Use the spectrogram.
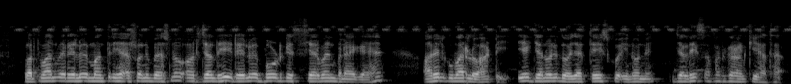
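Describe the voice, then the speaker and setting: This put-on character voice is hoarse, moving at a very fast pace with fairly even intonation. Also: man, fairly high pitch for a man. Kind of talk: news explainer.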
